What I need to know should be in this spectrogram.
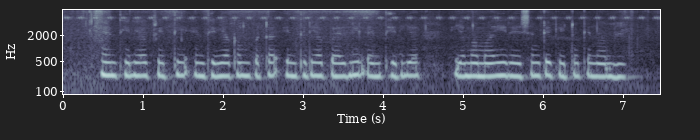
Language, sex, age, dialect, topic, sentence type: Hindi, female, 25-30, Marwari Dhudhari, agriculture, statement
